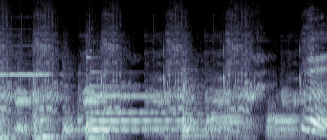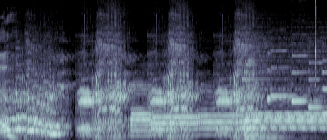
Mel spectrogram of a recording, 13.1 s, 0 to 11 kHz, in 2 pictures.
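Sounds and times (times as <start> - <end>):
cartoon cat roaring: 6.0 - 7.0
music with held notes: 11.4 - 13.0.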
